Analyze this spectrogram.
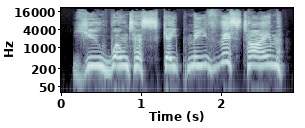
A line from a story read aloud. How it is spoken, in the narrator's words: shouted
